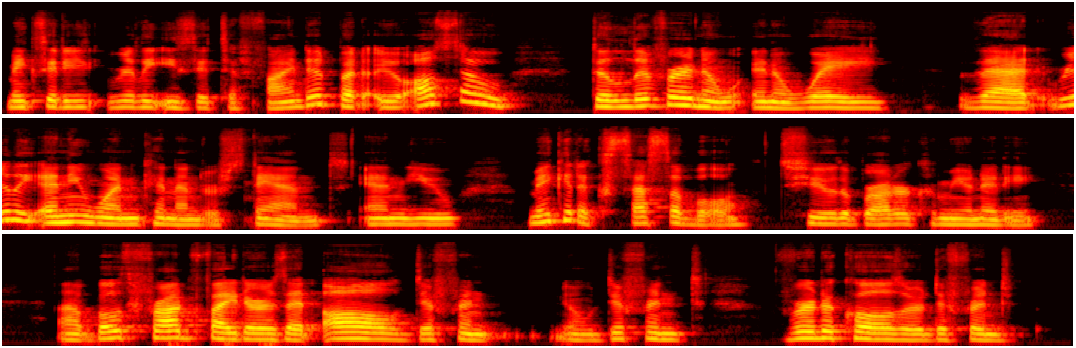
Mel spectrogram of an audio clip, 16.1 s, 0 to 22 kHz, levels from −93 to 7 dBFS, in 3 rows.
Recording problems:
none

